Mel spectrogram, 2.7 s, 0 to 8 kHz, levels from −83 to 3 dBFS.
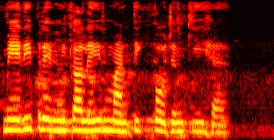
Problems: background sounds at intervals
